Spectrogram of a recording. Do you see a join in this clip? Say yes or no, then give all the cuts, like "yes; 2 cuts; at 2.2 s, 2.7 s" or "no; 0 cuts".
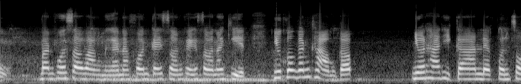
no; 0 cuts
